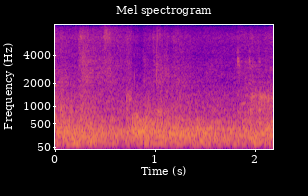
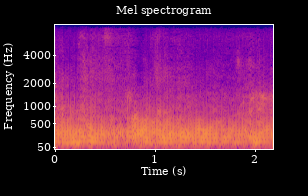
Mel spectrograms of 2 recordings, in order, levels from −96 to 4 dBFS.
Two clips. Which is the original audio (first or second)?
first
